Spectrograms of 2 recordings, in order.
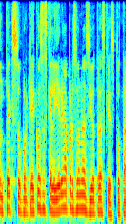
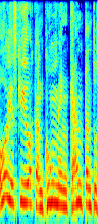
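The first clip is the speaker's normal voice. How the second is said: excited tourist driver; 7 semitones higher than usual. Retold or imitated. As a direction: gush about Mexico. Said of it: "driver retold". (conductor emocionado, voz aguda y lenta)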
